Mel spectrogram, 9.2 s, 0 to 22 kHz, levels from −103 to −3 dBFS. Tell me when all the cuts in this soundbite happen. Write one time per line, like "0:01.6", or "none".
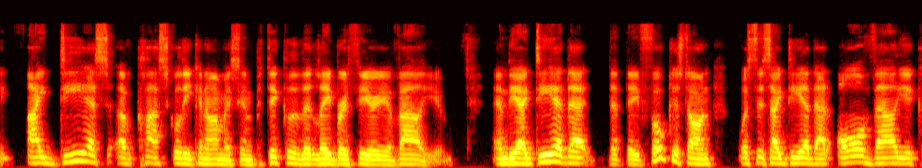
0:06.0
